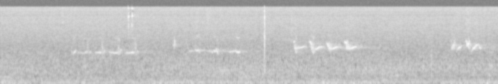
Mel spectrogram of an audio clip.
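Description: Faint songbird chirping: short high warbled phrases about four times, over an otherwise near-silent background, with two faint clicks.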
